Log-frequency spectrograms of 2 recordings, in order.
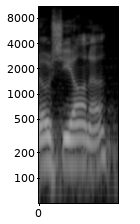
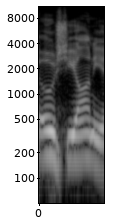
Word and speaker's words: Oceania: for table tennis and oceanana I used to say Oceania because that's how it's spelled but it's said by the locals Oceana so just trying to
